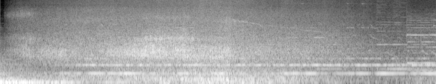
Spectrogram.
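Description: Sea waves washing, a surge of surf swelling about two seconds in and dying away by about five seconds, over soft background music holding long steady notes.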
